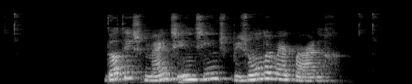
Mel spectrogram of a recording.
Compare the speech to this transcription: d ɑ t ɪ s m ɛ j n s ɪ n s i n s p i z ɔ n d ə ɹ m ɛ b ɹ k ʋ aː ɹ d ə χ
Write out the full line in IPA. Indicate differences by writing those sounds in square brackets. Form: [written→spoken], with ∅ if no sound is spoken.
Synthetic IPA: d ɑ t ɪ s m ɛ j n s ɪ n [s→z] i n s [p→b] i z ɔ n d ə ɹ m ɛ [b→∅] ɹ k ʋ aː ɹ d ə χ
